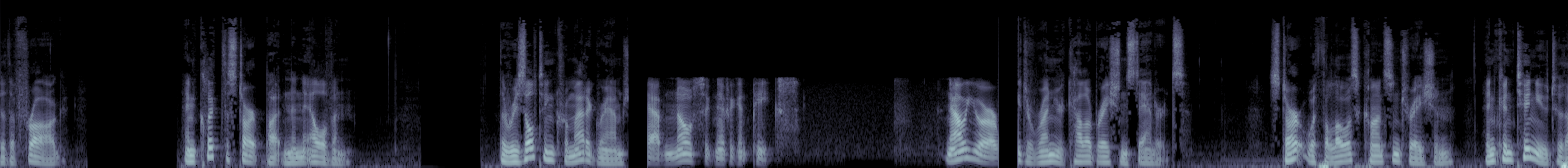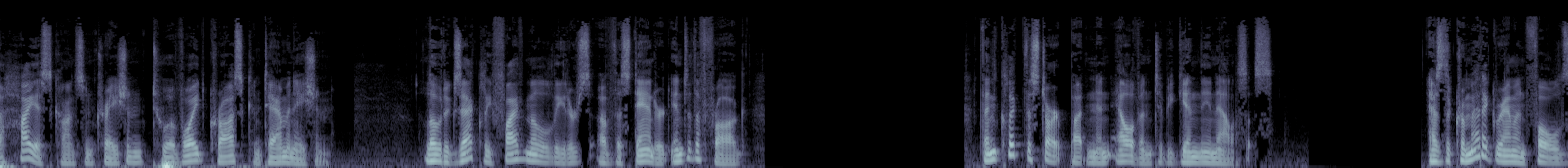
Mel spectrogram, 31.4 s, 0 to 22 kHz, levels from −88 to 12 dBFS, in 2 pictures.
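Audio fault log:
6.27 to 10.18 s, input switched to a poorer device: A 200 ms silence opens the span. Then the sound turns dull and boxy, with nothing above 3.8 kHz, and a faint new noise floor sits well below it, while the level stays about the same. This is likely a change to a narrower-band microphone.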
